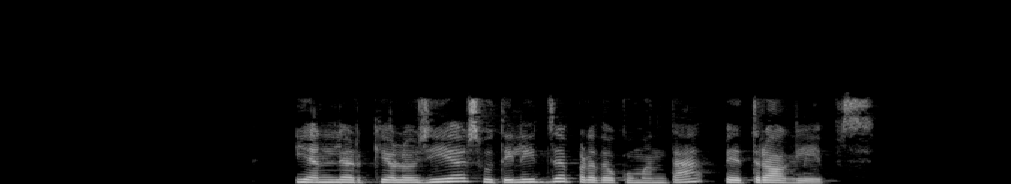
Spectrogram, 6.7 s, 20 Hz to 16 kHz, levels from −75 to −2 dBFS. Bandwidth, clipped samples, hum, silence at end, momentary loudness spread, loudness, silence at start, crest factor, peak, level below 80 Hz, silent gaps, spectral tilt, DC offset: 8 kHz; under 0.1%; none; 0.95 s; 10 LU; -24 LUFS; 1.95 s; 18 dB; -8 dBFS; -68 dBFS; none; -4.5 dB/octave; under 0.1%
